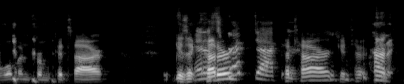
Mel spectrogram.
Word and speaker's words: Qatar: Oh, just working on the play gig with the lady from Qatar, and we're trying to get that thing going.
